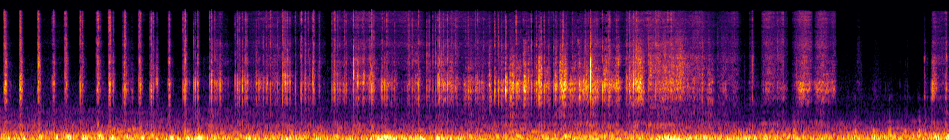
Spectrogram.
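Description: Long acrylic nails and fingertips scratch and tap a black stitched faux leather cover wrapped around the steering wheel rim of a Dodge Charger. Quick, crisp clicking taps in the first couple of seconds give way to a steady bright scratching and scraping. A continuous low rumble sits underneath throughout.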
